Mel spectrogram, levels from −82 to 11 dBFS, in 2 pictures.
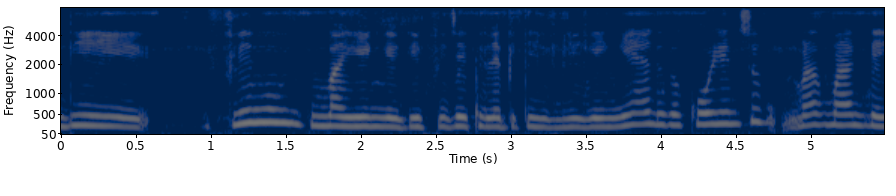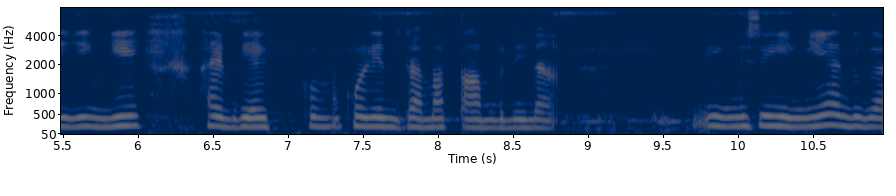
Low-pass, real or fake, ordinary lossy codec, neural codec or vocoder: none; fake; none; codec, 16 kHz, 2 kbps, FreqCodec, larger model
